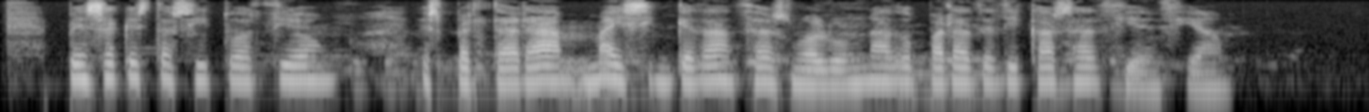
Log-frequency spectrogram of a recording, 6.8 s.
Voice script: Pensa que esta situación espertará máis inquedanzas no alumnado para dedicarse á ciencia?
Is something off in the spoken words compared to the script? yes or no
no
